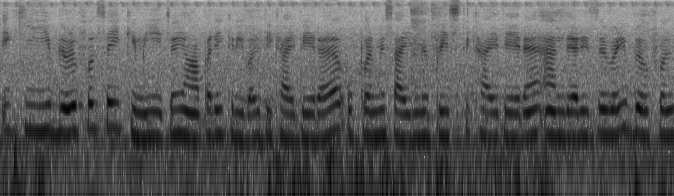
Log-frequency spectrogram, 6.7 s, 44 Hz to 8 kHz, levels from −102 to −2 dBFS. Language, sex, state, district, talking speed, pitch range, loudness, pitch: Hindi, female, Uttar Pradesh, Muzaffarnagar, 285 wpm, 200-220 Hz, -15 LUFS, 210 Hz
